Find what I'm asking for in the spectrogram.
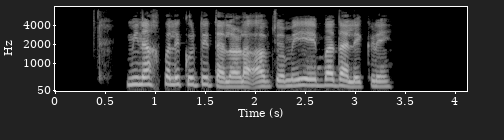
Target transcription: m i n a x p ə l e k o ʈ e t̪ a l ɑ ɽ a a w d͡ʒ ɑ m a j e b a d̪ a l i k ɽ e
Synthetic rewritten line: m i n a x p ə l e k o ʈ e t̪ a l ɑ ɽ a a w d͡ʒ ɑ m e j e b a d̪ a l e k ɽ e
